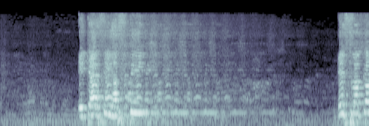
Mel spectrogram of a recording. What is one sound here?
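A man preaches loudly and with fervour through a microphone and loudspeakers, echoing outdoors.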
